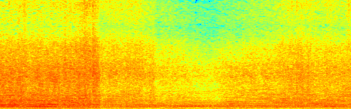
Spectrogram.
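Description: Race cars roar around the track at Midvale Speedway, a steady engine drone that swells as cars pass close and then eases into a more distant hum.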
